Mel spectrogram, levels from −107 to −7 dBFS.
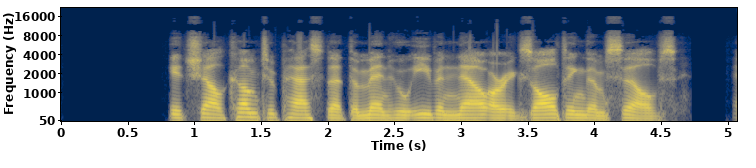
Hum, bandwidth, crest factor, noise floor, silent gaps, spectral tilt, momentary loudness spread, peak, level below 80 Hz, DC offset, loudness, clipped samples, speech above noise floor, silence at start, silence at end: none; 15 kHz; 18 dB; under -90 dBFS; 0.01-0.76 s, 4.72-4.98 s; -5 dB/octave; 5 LU; 0 dBFS; -44 dBFS; 2%; -19 LUFS; under 0.1%; over 72 dB; 0 s; 0 s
